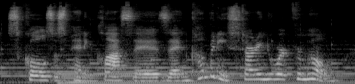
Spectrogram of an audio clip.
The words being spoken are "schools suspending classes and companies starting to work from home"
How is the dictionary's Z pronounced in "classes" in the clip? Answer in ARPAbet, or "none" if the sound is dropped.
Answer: Z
